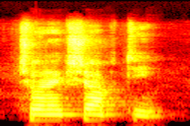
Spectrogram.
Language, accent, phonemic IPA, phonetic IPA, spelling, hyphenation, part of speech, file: Armenian, Eastern Armenian, /t͡ʃʰoɾekʰʃɑbˈtʰi/, [t͡ʃʰoɾekʰʃɑpʰtʰí], չորեքշաբթի, չո‧րեք‧շաբ‧թի, noun, Hy-EA-չորեքշաբթի.ogg
- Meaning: Wednesday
